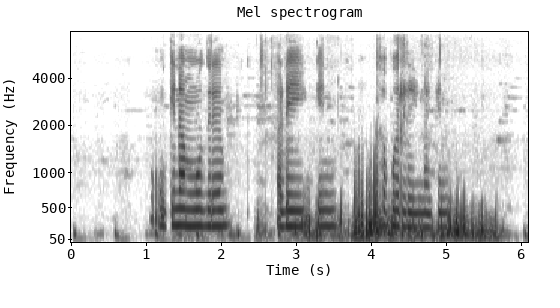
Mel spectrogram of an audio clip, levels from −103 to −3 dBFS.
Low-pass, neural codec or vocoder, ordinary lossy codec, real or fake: none; none; none; real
